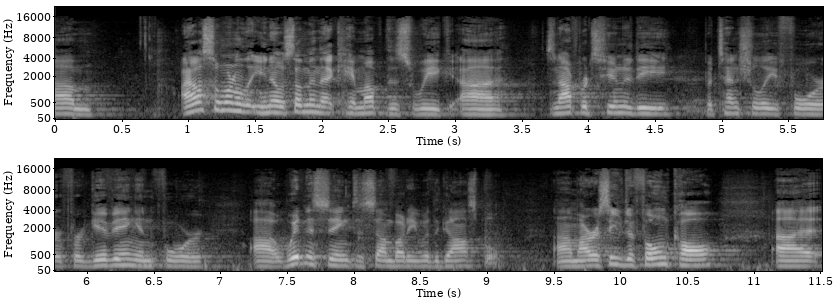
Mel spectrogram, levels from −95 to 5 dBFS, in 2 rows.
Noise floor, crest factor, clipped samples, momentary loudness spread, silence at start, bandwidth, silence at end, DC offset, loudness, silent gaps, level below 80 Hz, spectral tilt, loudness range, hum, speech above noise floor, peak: -55 dBFS; 22 dB; under 0.1%; 12 LU; 0 s; 16 kHz; 0 s; under 0.1%; -28 LUFS; none; -70 dBFS; -3.5 dB/octave; 3 LU; none; 27 dB; -8 dBFS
